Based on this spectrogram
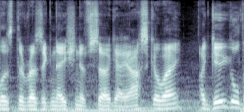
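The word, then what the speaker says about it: Hascoët: the resignation of sergey askaway i googled how to pronounce his name and it sounds a bit like ask away which is a bit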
